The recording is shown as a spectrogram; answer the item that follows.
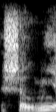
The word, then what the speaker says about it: Xiaomi: sur ce petit smartphone de la marque chinoise chahoumi alors pour celles et ceux qui ne savent pas ça ne se prononcent pas xi a omis ça se prononce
